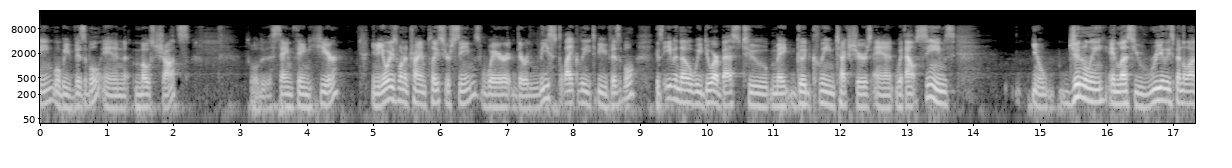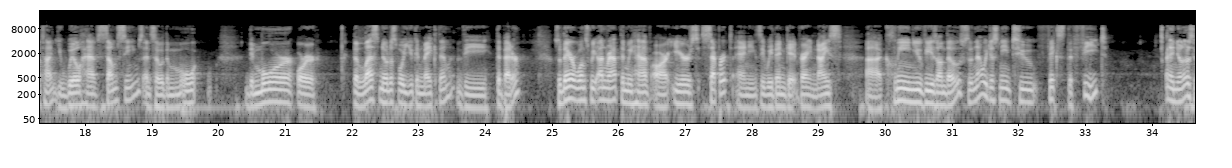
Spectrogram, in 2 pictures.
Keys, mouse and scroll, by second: 2.6-4.8 middle drag, 4.8 click, 5.6-7.9 right drag, 7.9-11.3 middle drag, 13.7-15.4 drag, 15.1 ctrl+e, 17.2-20.3 middle drag, 17.7 a, 18.3 Tab, 19.2 Tab, 20.4 a, 20.9-22.2 middle drag, 22.2 click, 22.7 u, 27.3 Tab, 27.5-28.8 middle drag, 28.9 middle click, 29.8 middle click, 30.8 Tab, 32.3 middle click, 32.4-34.2 middle drag.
